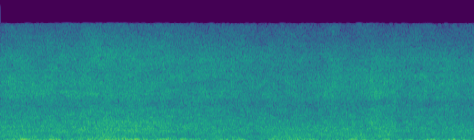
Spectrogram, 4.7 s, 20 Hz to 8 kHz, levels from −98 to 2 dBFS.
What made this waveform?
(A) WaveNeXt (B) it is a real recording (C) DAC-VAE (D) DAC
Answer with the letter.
D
